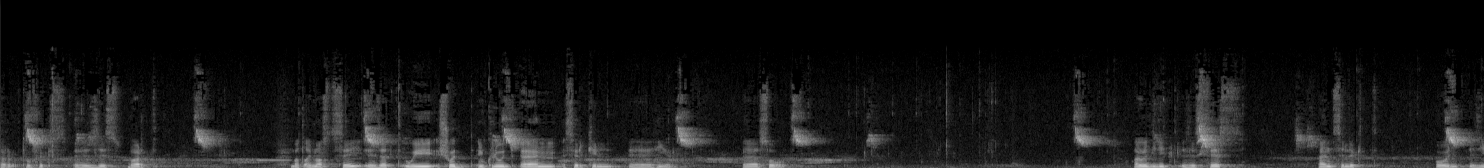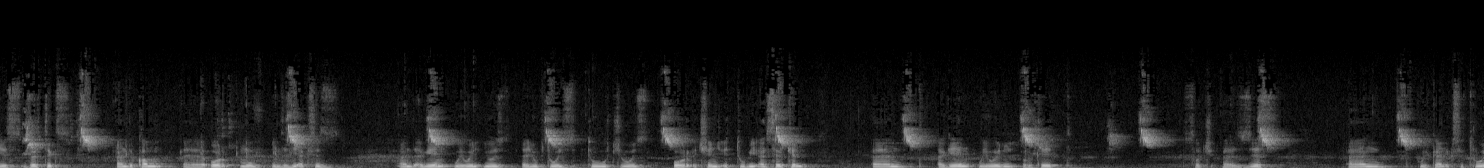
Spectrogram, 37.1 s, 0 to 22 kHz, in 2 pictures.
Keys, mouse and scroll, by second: 0.2 Tab, 0.3-0.8 scroll down 4, 0.8 shift+middle click, 2.5 Tab, 2.9 middle click, 3.9 scroll up 4, 4.4 shift+middle click, 7.4 middle click, 9.9 click, 10.9 click, 11.1 middle click, 11.7 scroll up 2, 11.9 shift+middle click, 12.3 scroll up 1, 13.7 click, 14.3 click, 14.9 x, 16.7 click, 17.5 click, 18.3 shift+click, 18.8 click, 19.5 shift+click, 20.0 w, 20.8 Escape, 21.5 g, 24.3 right click, 27.0-27.4 scroll down 2, 27.4 scroll up 2, 29.1 KP_3, 30.3 scroll up 2, 31.3 r, 35.6 middle click, 36.3-36.9 scroll up 1, 36.9 e.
